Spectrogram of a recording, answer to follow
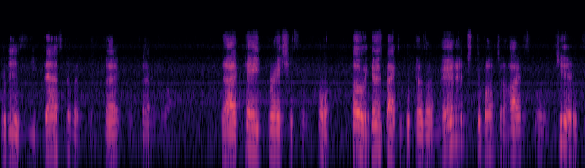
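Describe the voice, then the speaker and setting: A middle-aged man in a rambling monologue, agitated, jumping from topic to topic and swinging between loud outbursts and low muttering. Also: moderate pace. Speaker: vlogger. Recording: dull lo-fi recording with faint noise.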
